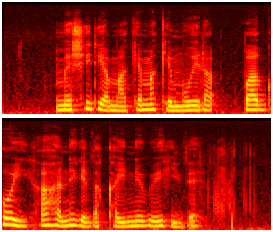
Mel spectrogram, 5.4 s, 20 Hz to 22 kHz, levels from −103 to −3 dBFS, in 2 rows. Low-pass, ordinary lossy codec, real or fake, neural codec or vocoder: 19.8 kHz; none; fake; vocoder, 44.1 kHz, 128 mel bands every 512 samples, BigVGAN v2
